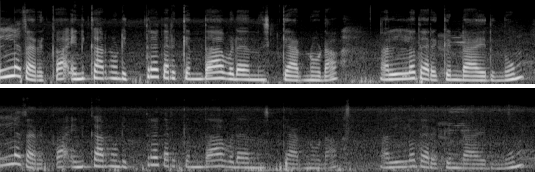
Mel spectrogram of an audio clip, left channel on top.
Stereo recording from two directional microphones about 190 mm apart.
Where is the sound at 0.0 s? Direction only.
45° left (ahead or behind).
